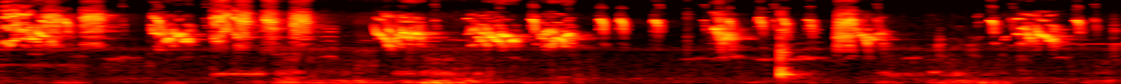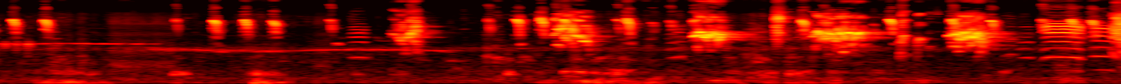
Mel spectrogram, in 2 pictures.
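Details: Breeding pair of budgerigars warbling: dense, scratchy high chirps and chatter in uneven bursts, with a thin, steady whistle partway through and a busy chattering finish.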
